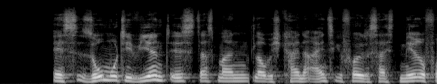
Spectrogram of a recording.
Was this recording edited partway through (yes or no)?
yes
